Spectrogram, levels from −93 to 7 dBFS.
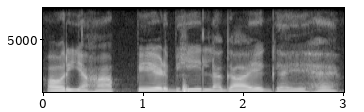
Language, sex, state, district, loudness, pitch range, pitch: Hindi, male, Jharkhand, Ranchi, -16 LUFS, 130-150 Hz, 140 Hz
